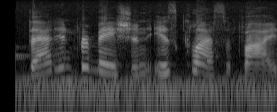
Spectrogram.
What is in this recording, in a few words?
Computer Voice; Star Trek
